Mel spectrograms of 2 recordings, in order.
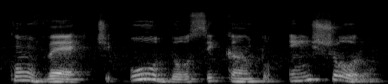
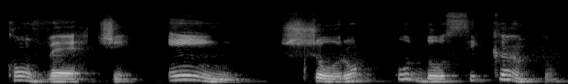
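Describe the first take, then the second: First: Slow, softer, plain order; direct-order version. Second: Very slow, "em" lifted; verse in inverted order. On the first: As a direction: rephrase it calmly in direct order. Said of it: "ordem inversa ou ordem direta". (versão em ordem direta, devagar e mais baixo) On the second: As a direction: read the poem line slowly. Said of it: "Tá na ordem inversa". (verso lido devagar, na ordem inversa) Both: Shown as a demonstration.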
